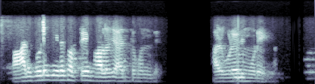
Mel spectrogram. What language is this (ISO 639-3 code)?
ben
